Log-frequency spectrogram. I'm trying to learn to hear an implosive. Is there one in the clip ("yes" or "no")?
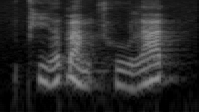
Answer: yes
